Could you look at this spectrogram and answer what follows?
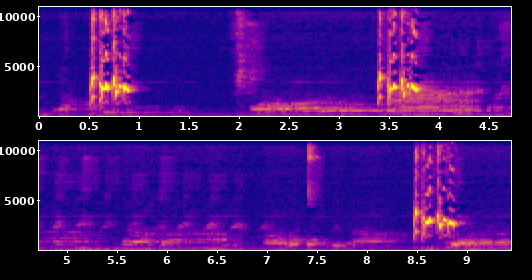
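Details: Male sooty-headed bulbul giving its lure call: three rough, buzzy chatter bursts a few seconds apart, between softer whistled notes from other birds.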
